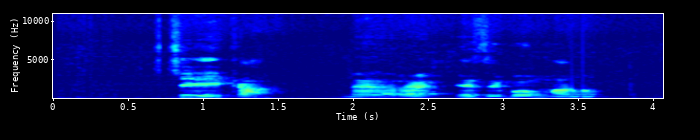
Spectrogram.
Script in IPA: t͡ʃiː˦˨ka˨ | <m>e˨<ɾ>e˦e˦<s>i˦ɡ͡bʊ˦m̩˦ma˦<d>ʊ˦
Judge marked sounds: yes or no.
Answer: no, yes, no, no

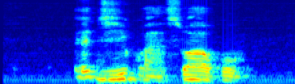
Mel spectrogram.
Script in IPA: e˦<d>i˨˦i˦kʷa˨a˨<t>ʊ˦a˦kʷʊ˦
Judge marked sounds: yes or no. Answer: no, no

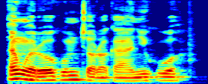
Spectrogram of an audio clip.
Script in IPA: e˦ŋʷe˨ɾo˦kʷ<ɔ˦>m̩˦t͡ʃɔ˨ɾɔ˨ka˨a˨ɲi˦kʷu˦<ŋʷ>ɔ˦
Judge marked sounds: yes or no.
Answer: no, no

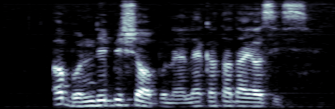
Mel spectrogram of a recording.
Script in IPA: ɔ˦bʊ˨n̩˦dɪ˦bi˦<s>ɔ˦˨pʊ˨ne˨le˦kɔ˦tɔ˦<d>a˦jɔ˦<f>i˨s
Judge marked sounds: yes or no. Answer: no, yes, no

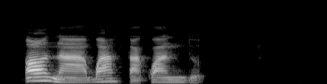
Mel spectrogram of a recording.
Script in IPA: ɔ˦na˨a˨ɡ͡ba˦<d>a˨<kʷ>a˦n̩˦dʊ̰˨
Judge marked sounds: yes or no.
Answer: no, yes

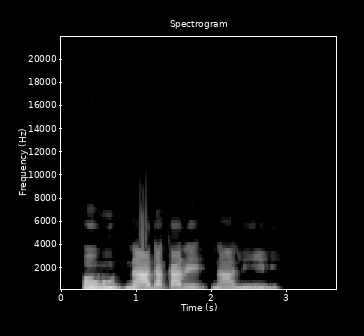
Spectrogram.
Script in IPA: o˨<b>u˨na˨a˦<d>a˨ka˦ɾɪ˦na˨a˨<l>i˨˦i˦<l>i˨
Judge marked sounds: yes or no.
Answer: no, yes, yes, yes

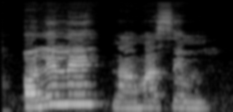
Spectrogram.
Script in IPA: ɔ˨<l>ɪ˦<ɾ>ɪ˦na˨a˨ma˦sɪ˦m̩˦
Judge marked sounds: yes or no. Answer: yes, no

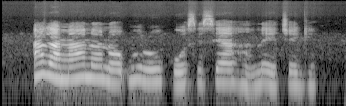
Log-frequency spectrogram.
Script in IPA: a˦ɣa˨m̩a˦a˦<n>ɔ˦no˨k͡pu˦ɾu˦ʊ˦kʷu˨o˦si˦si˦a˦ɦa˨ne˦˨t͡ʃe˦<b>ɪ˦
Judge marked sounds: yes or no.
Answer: yes, no

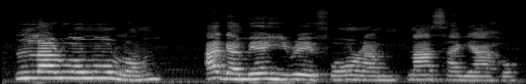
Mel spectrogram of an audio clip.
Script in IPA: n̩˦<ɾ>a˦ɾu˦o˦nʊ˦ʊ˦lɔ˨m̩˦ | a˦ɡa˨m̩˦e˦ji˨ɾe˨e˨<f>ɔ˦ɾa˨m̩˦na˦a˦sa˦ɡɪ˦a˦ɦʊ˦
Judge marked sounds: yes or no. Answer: no, yes

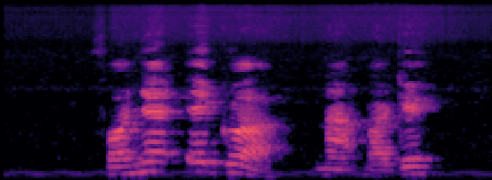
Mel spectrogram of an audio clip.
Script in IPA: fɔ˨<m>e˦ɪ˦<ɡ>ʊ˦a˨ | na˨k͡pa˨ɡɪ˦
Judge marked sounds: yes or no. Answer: no, yes

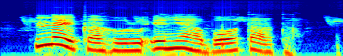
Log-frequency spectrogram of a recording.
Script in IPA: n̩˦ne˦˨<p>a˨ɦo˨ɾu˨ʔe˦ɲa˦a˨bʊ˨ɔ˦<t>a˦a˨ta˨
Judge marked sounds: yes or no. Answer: no, yes

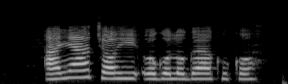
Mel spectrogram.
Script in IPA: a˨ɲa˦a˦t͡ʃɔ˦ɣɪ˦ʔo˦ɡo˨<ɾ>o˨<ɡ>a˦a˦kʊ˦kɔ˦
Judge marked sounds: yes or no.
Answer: no, yes

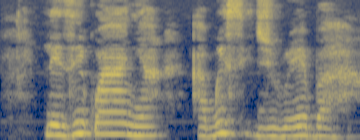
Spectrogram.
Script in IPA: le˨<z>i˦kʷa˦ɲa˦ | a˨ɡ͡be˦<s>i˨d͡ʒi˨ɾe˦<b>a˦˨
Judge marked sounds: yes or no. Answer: yes, yes, yes

